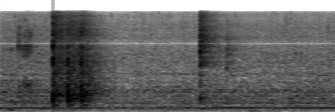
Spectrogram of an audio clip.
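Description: Curry sauce bubbling in a frying pan on a gas burner as it comes to the boil, with a few sharp knocks, twice about a second in and once more halfway through.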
